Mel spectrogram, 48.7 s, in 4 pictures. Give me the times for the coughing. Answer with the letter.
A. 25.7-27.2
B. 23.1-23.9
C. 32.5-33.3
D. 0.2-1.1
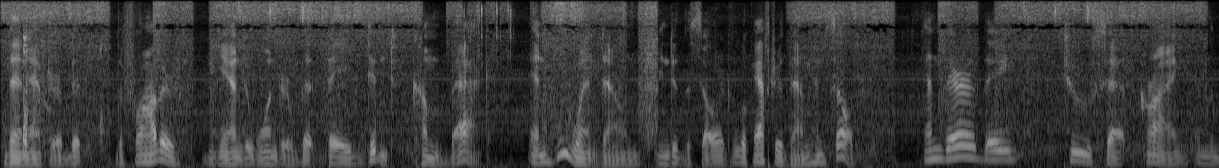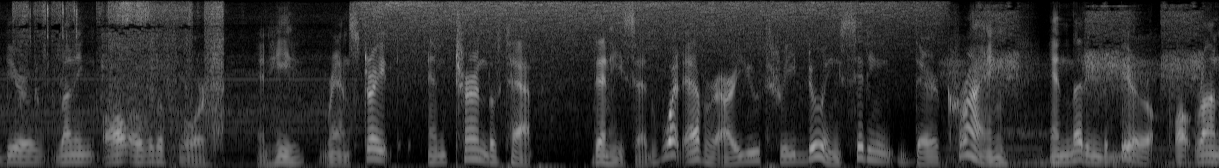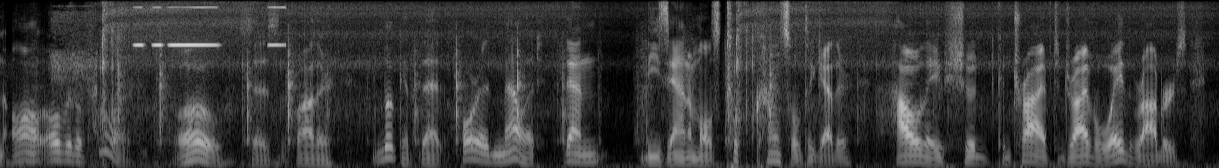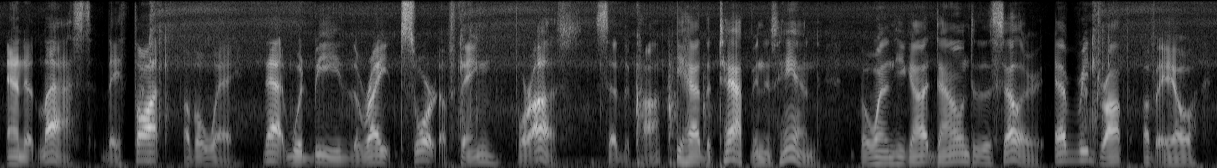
D.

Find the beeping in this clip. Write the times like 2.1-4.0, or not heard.
25.7-27.2.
